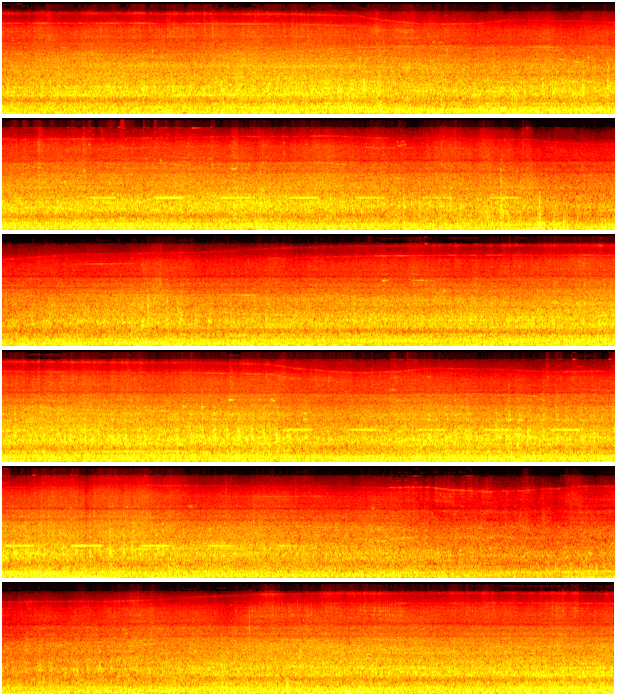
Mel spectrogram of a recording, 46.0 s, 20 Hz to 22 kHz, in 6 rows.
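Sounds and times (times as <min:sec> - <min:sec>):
diesel earthmoving machinery running: 0:00.0 - 0:45.9
reversing alarm beeping: 0:00.1 - 0:14.7, 0:19.8 - 0:37.2.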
